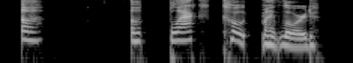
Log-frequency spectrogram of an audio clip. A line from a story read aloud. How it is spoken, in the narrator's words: Lillian stuttered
